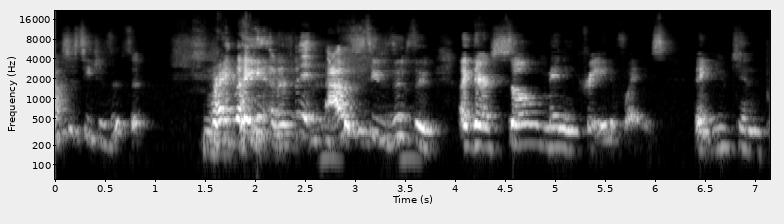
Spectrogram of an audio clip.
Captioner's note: laughter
